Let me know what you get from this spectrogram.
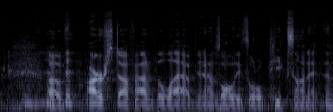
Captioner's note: panelists laugh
